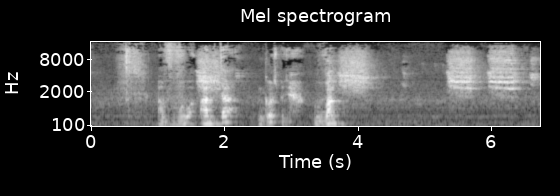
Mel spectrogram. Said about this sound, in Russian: А, это птицы. Я думал... Машины у кого-то. На самом деле, я сперва подумал, это птица, а потом подумал, что это машина.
